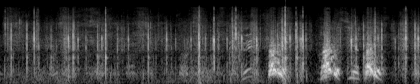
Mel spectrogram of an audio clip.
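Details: Doberman wearing a body-mounted camera outdoors; rustling and handling noise fill the first half, then three short, loud barks sound in quick succession near the end.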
